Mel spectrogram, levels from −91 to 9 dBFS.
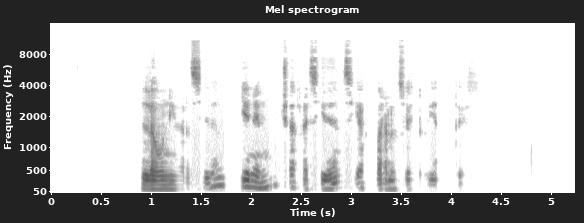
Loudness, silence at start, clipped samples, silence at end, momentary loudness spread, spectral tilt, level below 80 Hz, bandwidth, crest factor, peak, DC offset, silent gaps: -38 LUFS; 0.9 s; under 0.1%; 1.1 s; 13 LU; -4.5 dB/octave; -66 dBFS; 11.5 kHz; 24 dB; -16 dBFS; under 0.1%; 1.77-1.88 s, 3.18-3.26 s, 3.90-4.05 s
